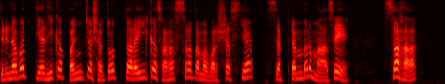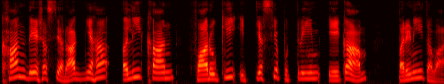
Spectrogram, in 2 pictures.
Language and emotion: Sanskrit, neutral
